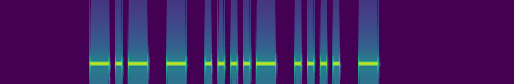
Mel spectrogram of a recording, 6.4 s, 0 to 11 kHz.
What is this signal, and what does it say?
Morse code, heard as a keyed tone, about 15 wpm, 700 Hz. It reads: KT4HT
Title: USA Call Signs - 5 Characters - Repeated 2x - 15wpm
